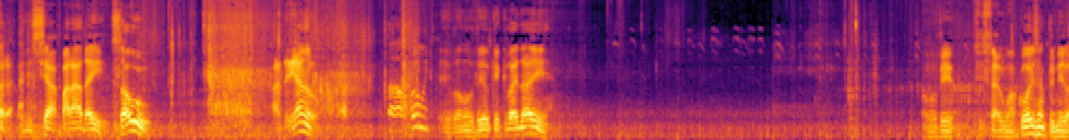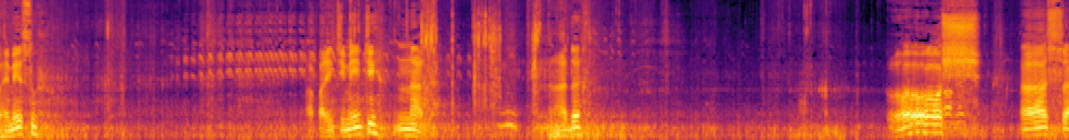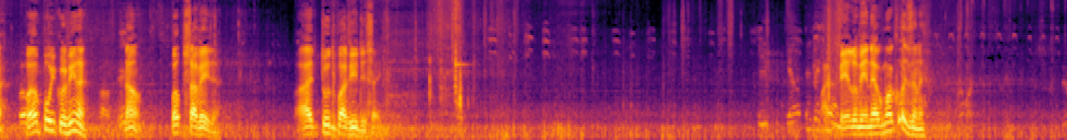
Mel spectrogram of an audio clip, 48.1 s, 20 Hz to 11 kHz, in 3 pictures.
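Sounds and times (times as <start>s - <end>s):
wind rumble on microphone: 0.0s - 48.0s
bird trilling: 17.0s - 23.9s, 38.9s - 48.0s.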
